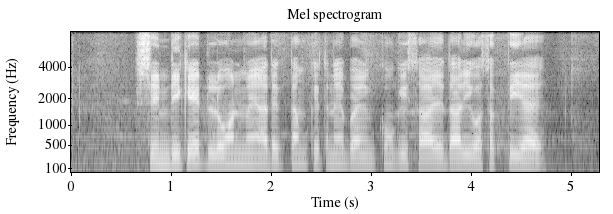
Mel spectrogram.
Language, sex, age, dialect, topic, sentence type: Hindi, male, 25-30, Awadhi Bundeli, banking, statement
